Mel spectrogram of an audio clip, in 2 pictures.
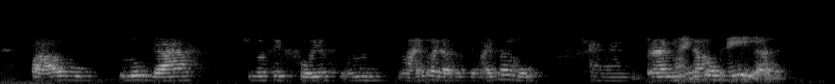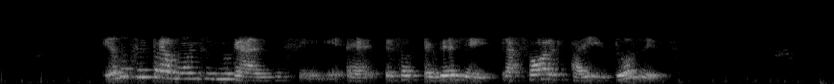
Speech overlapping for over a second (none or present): present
